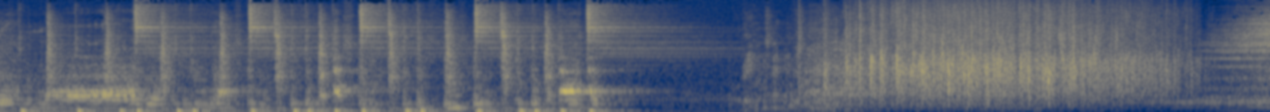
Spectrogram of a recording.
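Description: Looped live mix of a PVC didgeridoo drone over a steady electronic drum beat, which stops about nine seconds in. After a short pause, audience applause fills the rest.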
